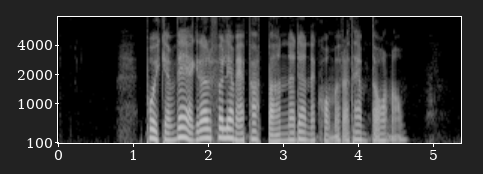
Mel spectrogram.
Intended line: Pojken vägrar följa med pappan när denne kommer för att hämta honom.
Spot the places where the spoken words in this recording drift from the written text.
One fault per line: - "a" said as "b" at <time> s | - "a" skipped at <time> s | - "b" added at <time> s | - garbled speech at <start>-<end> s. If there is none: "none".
- "för" skipped at 3.8 s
